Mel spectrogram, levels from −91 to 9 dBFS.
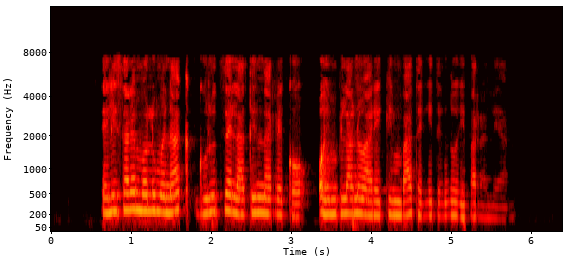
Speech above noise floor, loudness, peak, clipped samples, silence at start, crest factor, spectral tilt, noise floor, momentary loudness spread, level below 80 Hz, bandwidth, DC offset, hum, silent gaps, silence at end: over 52 dB; -39 LUFS; -18 dBFS; under 0.1%; 0.65 s; 20 dB; -4.5 dB/octave; under -90 dBFS; 11 LU; -74 dBFS; 7.6 kHz; under 0.1%; none; none; 0.7 s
